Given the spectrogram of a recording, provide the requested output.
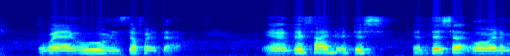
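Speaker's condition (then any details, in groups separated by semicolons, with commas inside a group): Cerebral palsy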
